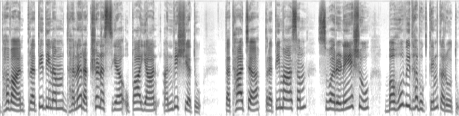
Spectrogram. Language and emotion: Sanskrit, neutral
